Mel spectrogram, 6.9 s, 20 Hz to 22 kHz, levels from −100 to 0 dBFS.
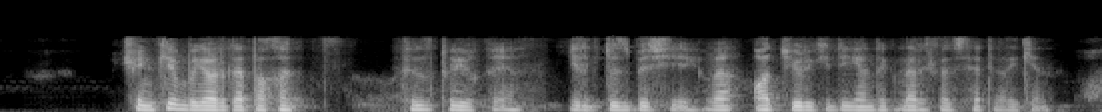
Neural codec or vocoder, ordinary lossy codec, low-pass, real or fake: codec, 16 kHz in and 24 kHz out, 0.8 kbps, FocalCodec, streaming, 65536 codes; AAC, 32 kbps; 5.4 kHz; fake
